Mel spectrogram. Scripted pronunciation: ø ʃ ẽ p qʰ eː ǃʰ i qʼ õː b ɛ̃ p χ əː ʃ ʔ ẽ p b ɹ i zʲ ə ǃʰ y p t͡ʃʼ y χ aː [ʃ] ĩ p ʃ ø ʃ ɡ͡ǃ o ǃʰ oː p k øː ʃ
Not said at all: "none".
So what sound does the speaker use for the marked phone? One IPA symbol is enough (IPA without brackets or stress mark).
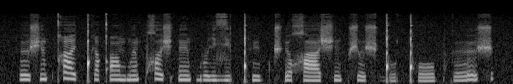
ʃ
